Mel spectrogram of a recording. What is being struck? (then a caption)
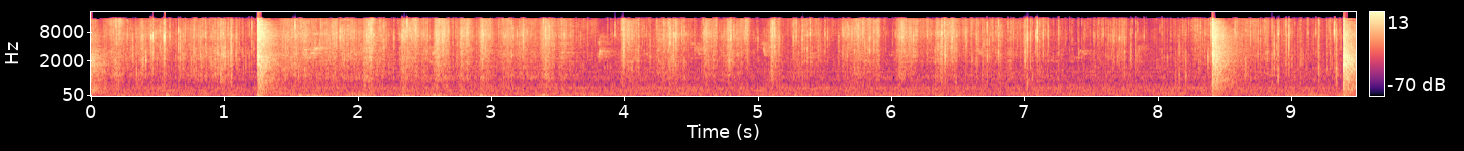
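Plastic bubble wrap sheet. A clear plastic bubble wrap sheet is held and crumpled in both hands while fingers pop the bubbles and crinkle the film. A steady, bright crackling rustle runs throughout, with three sharp, louder pops standing out near the start and at the end.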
